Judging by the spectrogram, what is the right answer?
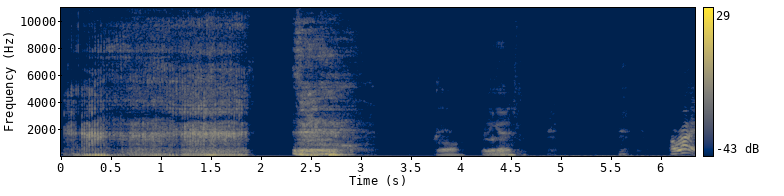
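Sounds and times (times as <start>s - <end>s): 
person imitating a loud rough battle snore: 0.0s - 3.1s.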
